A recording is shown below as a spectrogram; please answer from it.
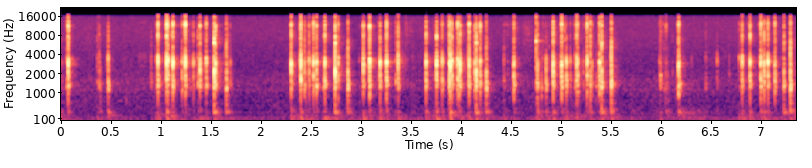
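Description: Fingertips type on a full-size custom mechanical keyboard with an aluminium case, ABS keycaps and linear switches. Short bursts of quick, bright, crisp key clacks come in clusters separated by brief pauses, each stroke dying away almost instantly.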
